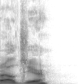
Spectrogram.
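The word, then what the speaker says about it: Allgeier: Algier, I think his name is. Is that how you say it? – Tyler Algier.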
